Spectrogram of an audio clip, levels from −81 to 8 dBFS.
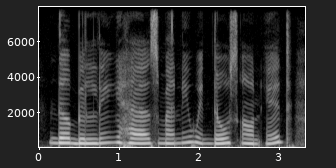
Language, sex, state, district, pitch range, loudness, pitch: English, female, Assam, Kamrup Metropolitan, 255-280 Hz, -16 LUFS, 260 Hz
